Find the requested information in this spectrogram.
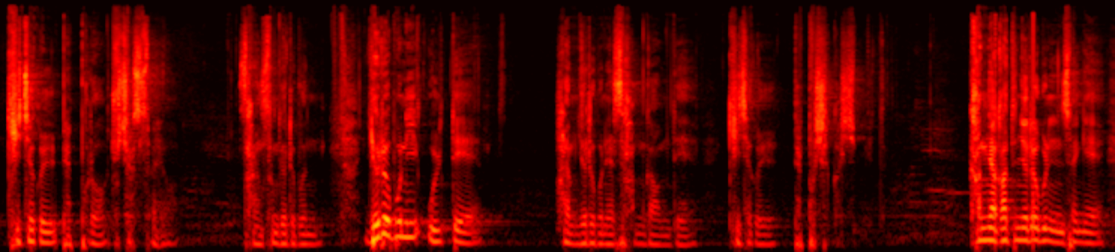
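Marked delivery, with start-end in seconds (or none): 2.4-3.2 soft address. Acted. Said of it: "address repeated at 45". 5.5-8.7 hushed, breathy whisper of promise. Acted. Pastor whispering comfort to weeping believers.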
